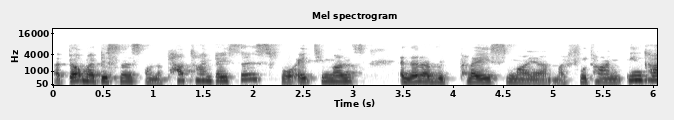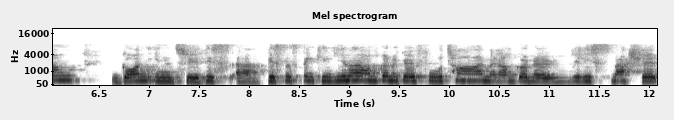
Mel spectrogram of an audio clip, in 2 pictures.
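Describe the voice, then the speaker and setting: A woman's fairly high-pitched voice with ordinary pitch variation, in a Cantonese accent. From Hong Kong. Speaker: direct sales trainer. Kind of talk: webinar training. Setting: online webinar. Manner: fast; animated.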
